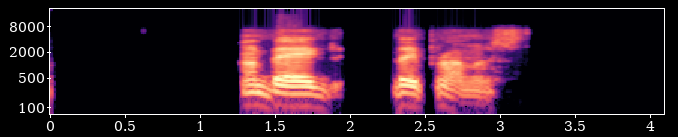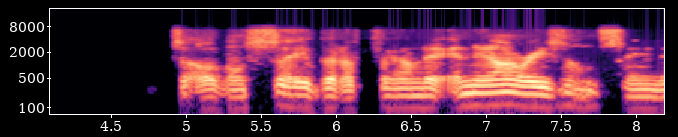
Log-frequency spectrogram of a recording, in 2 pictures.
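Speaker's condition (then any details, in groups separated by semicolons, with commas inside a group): Facial paralysis after surgery; tongue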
